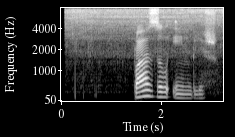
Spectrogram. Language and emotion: Russian, neutral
